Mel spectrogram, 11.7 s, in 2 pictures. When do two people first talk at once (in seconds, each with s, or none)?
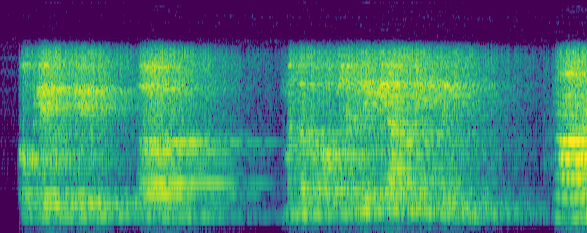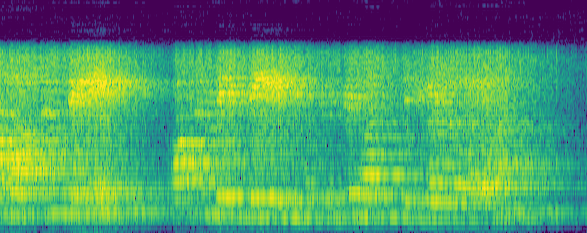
none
